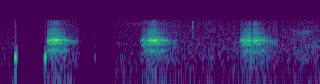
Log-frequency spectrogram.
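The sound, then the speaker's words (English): A toy dog sitting on top of a toy dog house in a children's counting game barks three times in an evenly spaced series of short electronic woofs, each preceded by a small mechanical click, with no talking. “There's a little dog that sits on top of a dog house, and he's going to go woof woof or woof.”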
